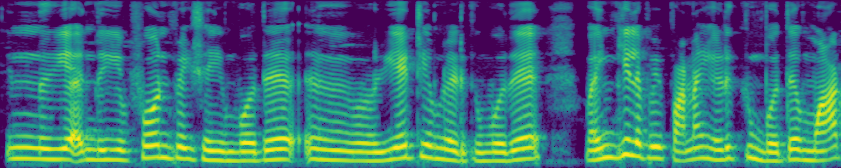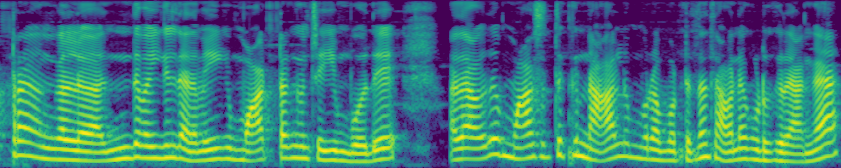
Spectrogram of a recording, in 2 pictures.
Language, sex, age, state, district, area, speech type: Tamil, female, 60+, Tamil Nadu, Krishnagiri, rural, spontaneous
